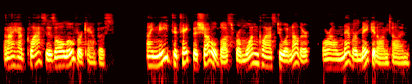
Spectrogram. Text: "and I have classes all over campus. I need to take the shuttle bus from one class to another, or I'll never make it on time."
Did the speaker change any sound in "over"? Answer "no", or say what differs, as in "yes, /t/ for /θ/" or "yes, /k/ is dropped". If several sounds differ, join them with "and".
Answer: no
